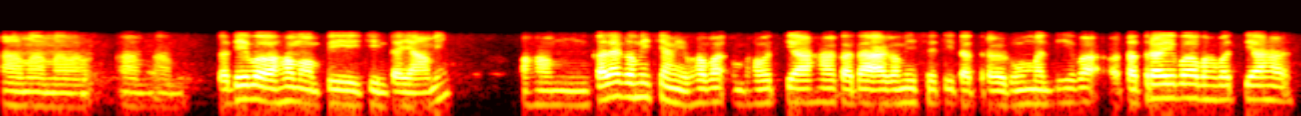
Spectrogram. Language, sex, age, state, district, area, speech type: Sanskrit, male, 18-30, Odisha, Balangir, rural, conversation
